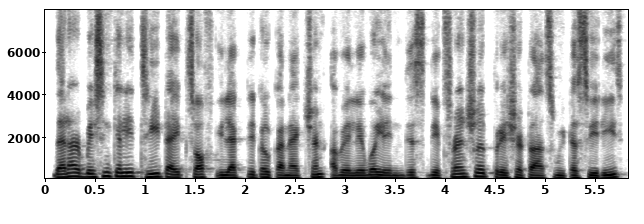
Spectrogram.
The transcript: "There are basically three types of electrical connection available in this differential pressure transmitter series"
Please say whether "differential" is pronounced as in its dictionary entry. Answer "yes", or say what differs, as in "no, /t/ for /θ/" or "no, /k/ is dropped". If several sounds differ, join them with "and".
yes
